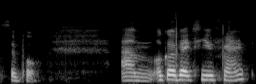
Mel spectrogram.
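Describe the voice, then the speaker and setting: A woman's voice: medium pitch, fairly even intonation, normal speed, warm tone, dull audio. A woman with a New Zealand accent leading an online class call, speaking informally and calling on people by name. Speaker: course facilitator. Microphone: video call.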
